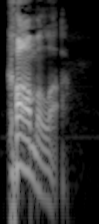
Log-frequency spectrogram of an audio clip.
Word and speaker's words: Kamala: She pronounces her name Kamala.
